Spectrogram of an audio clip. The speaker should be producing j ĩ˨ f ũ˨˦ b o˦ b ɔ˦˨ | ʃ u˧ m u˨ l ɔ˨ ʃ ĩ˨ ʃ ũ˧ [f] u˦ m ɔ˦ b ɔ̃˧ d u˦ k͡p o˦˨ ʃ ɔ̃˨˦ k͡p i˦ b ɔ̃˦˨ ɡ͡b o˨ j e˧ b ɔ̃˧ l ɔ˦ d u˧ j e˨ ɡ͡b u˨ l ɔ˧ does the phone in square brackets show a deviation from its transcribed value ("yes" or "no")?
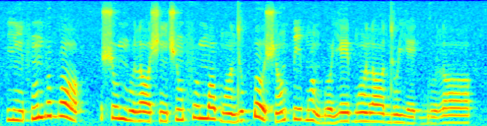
no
